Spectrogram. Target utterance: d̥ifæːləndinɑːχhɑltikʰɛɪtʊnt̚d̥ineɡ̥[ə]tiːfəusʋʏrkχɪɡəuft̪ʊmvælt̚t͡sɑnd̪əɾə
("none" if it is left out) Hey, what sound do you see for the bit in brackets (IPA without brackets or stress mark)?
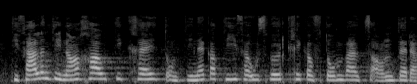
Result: ɑ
